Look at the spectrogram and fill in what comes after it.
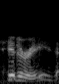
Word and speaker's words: Hidari: But before we get into stress and how you help people with stress, who is, if I'm pronouncing your name right, who is Murri Hadari? – Yeah, it's Hidari, but no problem.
